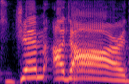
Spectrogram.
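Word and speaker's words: Jem'Hadar: It's Jem Adar. The H is silent.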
